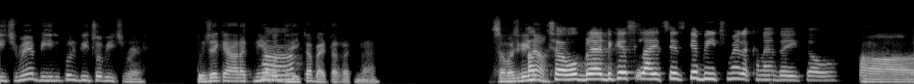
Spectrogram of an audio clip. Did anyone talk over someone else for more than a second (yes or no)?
no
